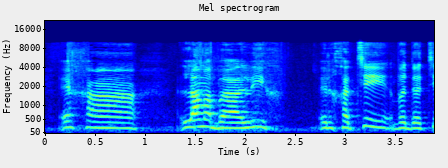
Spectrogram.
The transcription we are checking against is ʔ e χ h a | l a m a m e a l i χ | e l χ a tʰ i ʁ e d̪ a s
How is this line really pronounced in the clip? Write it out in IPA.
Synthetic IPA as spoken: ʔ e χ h a | l a m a b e a l i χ | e l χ a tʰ i v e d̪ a t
